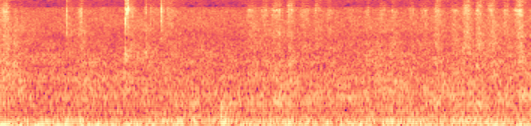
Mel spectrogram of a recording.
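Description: A purple colored pencil, held in a hand with long black nails, rubs and scratches across a single flat sheet of printed mandala paper lying on a dark wooden table while coloring. The quiet, steady scratchy hiss is broken by three brief, brighter scratch peaks.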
